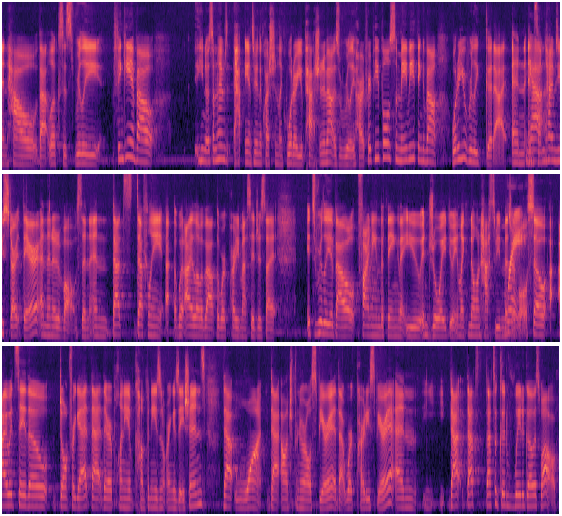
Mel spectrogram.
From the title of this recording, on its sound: Live at Create & Cultivate Chicago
